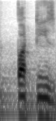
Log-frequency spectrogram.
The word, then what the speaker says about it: Bhatti's: So the new channel is gonna be called Bhatti's Garage, or Bhatti's Garage if you're Punjabi and you could, pronounce the name, I guess.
